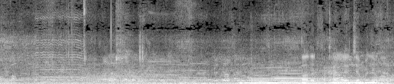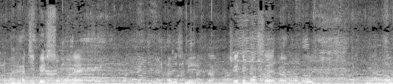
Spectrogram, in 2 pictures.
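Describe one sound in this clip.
Sheep bleat loudly at close range.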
